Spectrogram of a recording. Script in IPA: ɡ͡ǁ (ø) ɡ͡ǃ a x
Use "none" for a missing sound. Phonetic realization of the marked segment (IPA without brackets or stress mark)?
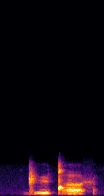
ø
